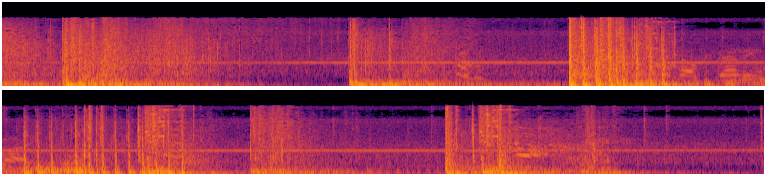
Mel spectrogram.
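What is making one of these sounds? Rapid gunfire bursts out in loud, sharp volleys.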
